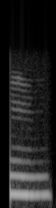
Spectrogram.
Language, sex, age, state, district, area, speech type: Tamil, female, 30-45, Tamil Nadu, Tirupattur, rural, conversation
